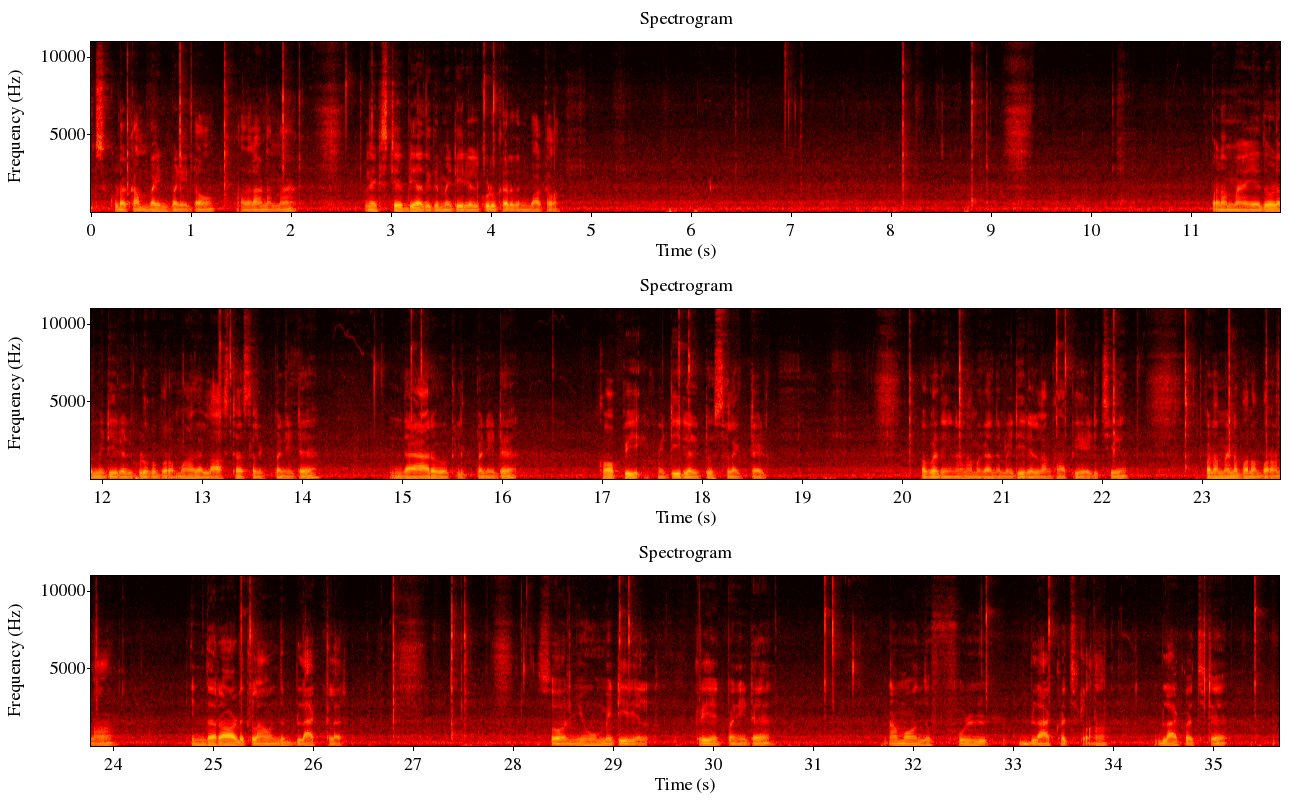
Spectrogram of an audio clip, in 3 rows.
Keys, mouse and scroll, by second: 2.4-3.6 scroll up 7, 2.5-4.8 middle drag, 3.6 shift+click, 4.3-6.4 scroll down 8, 4.9-9.8 middle drag, 6.4-7.8 scroll down 1, 9.8-11.4 scroll up 7, 11.4-12.9 scroll up 4, 11.5-12.9 middle drag, 12.9 shift+click, 17.5 click, 18.4-19.6 scroll down 10, 19.6-20.4 shift+middle drag, 20.4-21.2 scroll down 1, 21.2-21.9 drag, 21.9-25.0 middle drag, 25.0 click, 25.6-26.5 scroll up 5, 26.5-28.8 shift+middle drag, 28.8-32.3 drag, 35.2-35.6 drag.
